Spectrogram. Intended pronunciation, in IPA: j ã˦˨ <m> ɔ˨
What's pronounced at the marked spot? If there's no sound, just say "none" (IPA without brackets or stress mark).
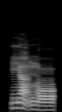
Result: n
